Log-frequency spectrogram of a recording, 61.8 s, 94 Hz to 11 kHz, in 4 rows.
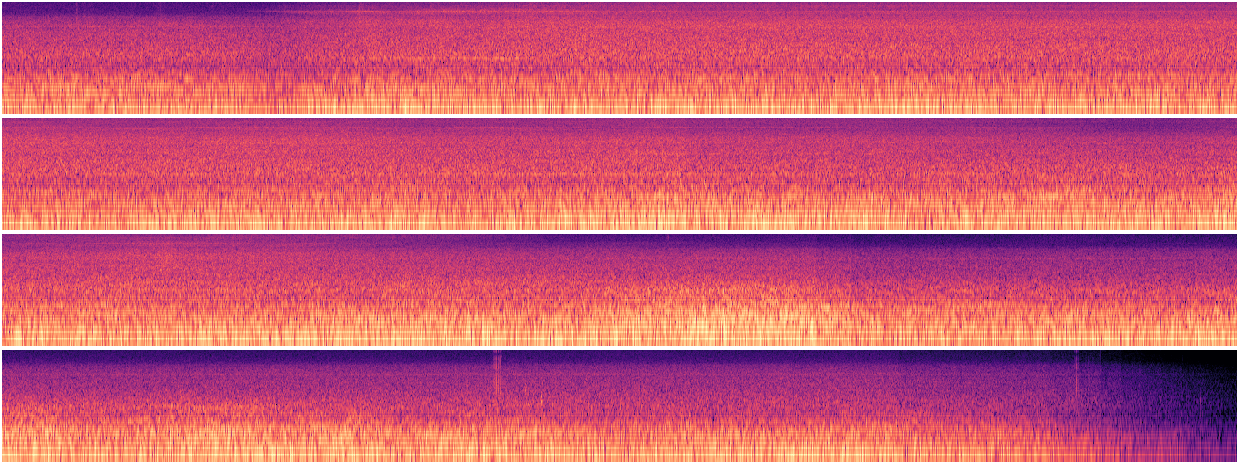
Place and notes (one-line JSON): {"title": "ratingen west - tennishalle", "description": "lüfung und schallresonanzen ein einer aufblasbaren tennishalle\nsoundmap nrw:\nsocial ambiences/ listen to the people - in & outdoor nearfield recordings", "latitude": "51.29", "longitude": "6.81", "altitude": "41", "timezone": "GMT+1"}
